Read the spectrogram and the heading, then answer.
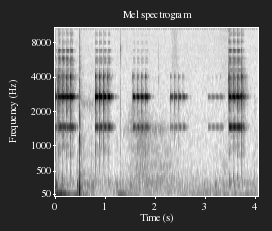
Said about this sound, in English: Why is my ringer on so loud? That gave me a heart attack.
